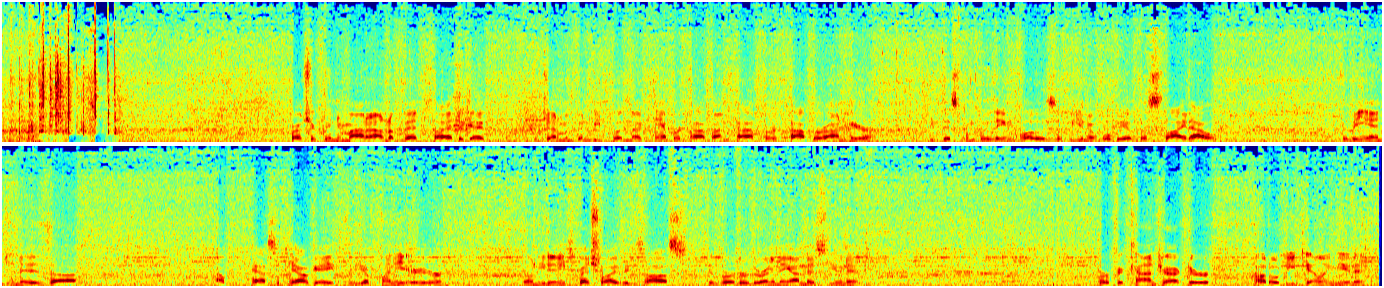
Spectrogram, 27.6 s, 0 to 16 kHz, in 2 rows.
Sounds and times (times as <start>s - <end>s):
Speech: 2.9s - 12.2s, 13.4s - 14.7s, 15.9s - 18.3s, 19.0s - 22.5s, 24.7s - 27.6s.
